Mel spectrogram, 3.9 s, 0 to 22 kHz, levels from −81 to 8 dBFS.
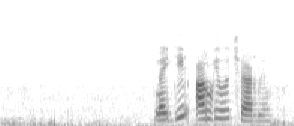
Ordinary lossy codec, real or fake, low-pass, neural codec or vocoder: none; fake; none; codec, 16 kHz, 4 kbps, FunCodec, trained on LibriTTS, 50 frames a second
